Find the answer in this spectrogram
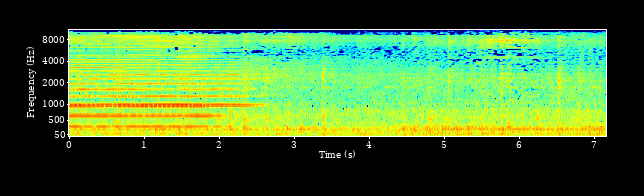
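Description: A train horn sounds one blast of several tones together, lasting about two and a half seconds. It gives way to the rolling clatter of the LHB coaches of the Mau–LTT Express going past.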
